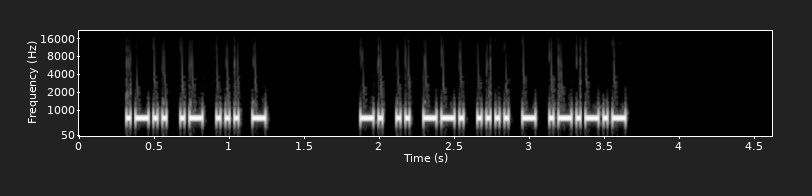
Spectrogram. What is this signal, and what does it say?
Morse code, heard as a keyed tone, about 40 wpm, 700 Hz. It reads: LAST NIGHT.
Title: 3x Word-Spacing - Sentences from Top 300 Words - 40wpm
